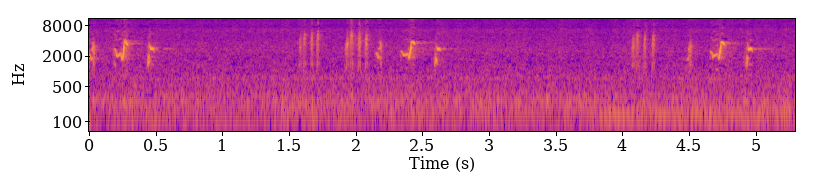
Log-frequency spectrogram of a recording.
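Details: Streamside decoy Stripe-throated bulbul, with wild birds approaching but reluctant to come down. Crisp whistled flicks and chattering clicks repeat in four short clusters, fairly loud against a soft hiss.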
